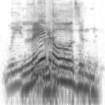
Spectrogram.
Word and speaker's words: Lederhosen: Lederhosen.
